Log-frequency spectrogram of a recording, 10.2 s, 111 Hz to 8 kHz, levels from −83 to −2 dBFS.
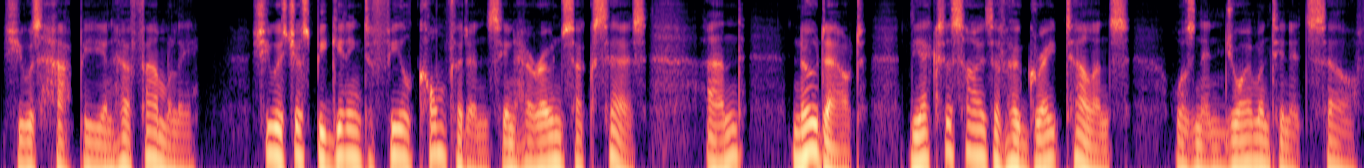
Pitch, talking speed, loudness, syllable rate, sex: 115 Hz, 180 wpm, -17 LUFS, 5.6 syllables/s, male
